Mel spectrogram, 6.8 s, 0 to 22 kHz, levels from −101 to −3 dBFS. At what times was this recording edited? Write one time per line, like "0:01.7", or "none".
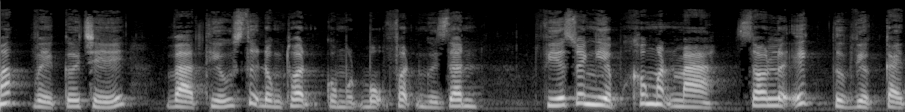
0:03.9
